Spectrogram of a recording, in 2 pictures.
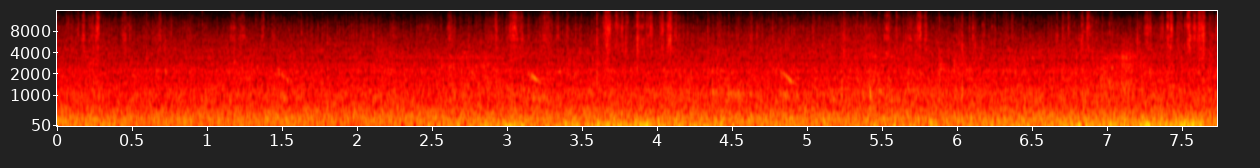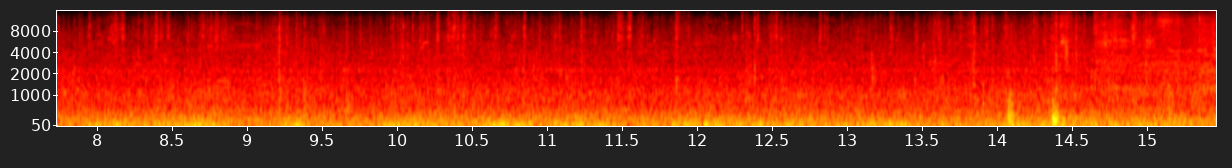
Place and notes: {
  "title": "Lithuania, Sudeikiai, movement of thin ice bits - movement of thin ice bits",
  "date": "2012-04-15 15:27:00",
  "description": "temperature is about + 14, however there's still some ice on big lake. and thin ice bits on the shore moving with wind and waves",
  "latitude": "55.59",
  "longitude": "25.69",
  "altitude": "138",
  "timezone": "Europe/Vilnius"
}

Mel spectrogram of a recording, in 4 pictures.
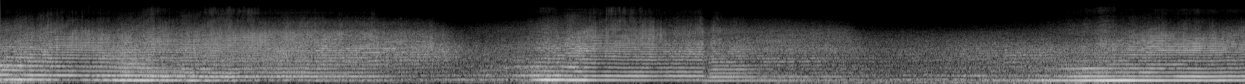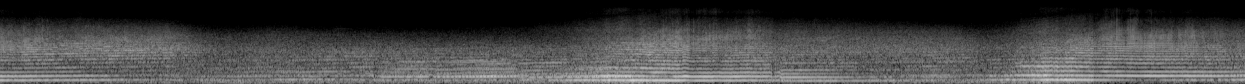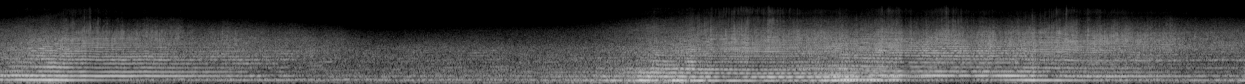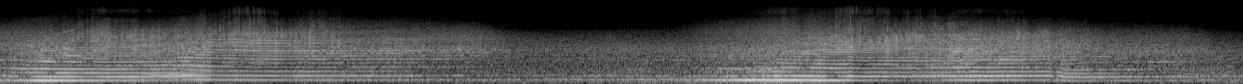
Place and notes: {
  "title": "Brands Hatch GP Circuit, West Kingsdown, Longfield, UK - british superbikes 2004 ... 125 ...",
  "date": "2004-06-19 09:31:00",
  "description": "british superbikes 2004 ... 125s qualifying one ... one point stereo mic to minidisk ...",
  "latitude": "51.35",
  "longitude": "0.26",
  "altitude": "151",
  "timezone": "Europe/London"
}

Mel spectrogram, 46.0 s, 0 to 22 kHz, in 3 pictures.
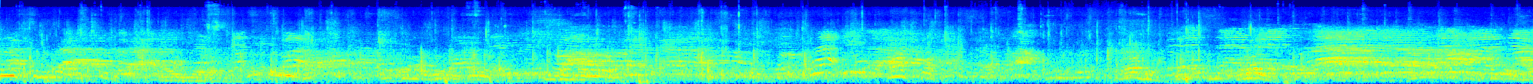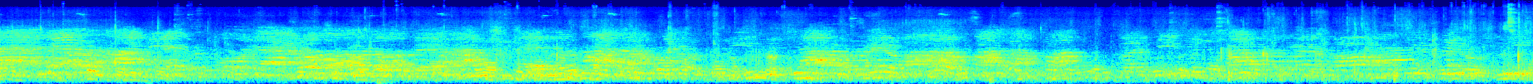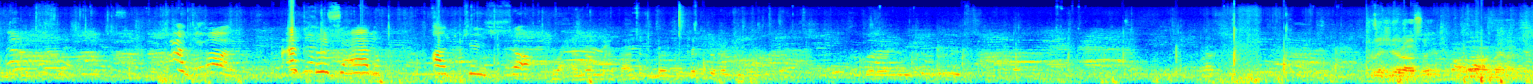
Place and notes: {
  "title": "Tlaa, Fes, Morocco - Koran school",
  "date": "1995-08-09 13:45:00",
  "description": "children chanting. sony MS mic. dat recorded",
  "latitude": "34.06",
  "longitude": "-4.98",
  "altitude": "368",
  "timezone": "Africa/Casablanca"
}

